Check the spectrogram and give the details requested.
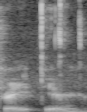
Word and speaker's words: rapier: I was pronouncing it right. It's just rapier, like you would sort of expect.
